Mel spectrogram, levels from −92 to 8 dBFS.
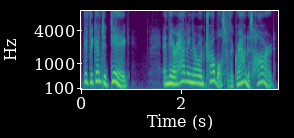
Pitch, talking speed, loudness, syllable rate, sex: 230 Hz, 245 wpm, -17 LUFS, 6.7 syllables/s, female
